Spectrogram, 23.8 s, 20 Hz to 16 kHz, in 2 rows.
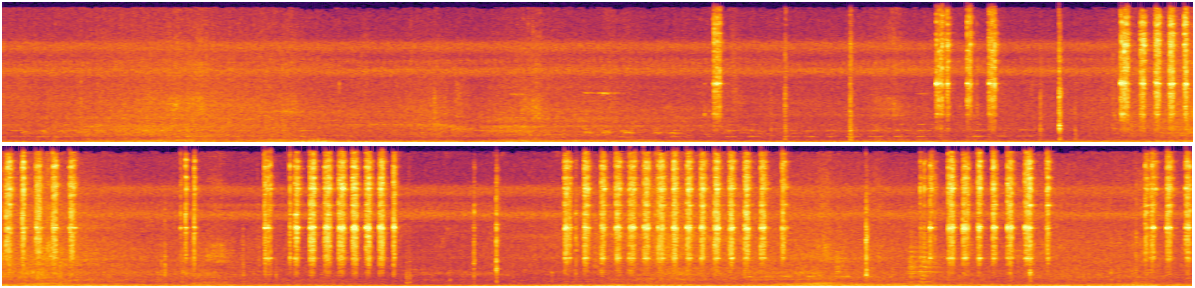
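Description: Hand ratchet clicking in rapid bursts of one to two seconds, about six of them from a third of the way in, as the bolts holding the Honda CBR150's fairing are backed out. A steady low rumble runs underneath.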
